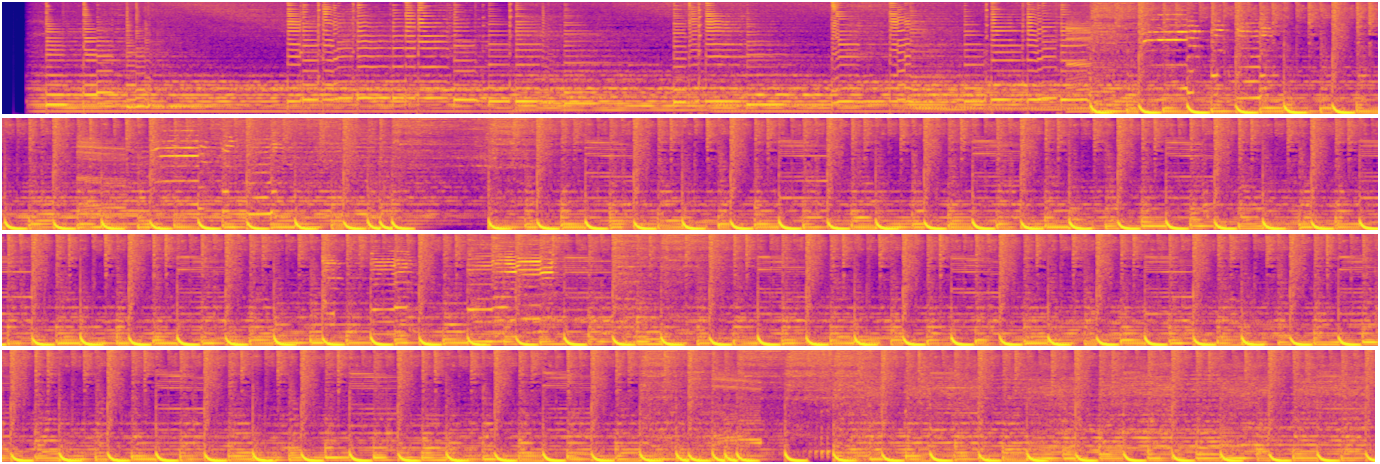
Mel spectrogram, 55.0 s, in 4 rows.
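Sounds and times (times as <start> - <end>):
Korg Pa3X arranger keyboard: 0.3 - 55.0.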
